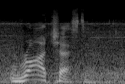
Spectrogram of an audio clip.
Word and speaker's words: Rochester: I pronounce it Rochester. Rochester. What did you say? Rochester. Almost exactly the same Rochester, thing.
